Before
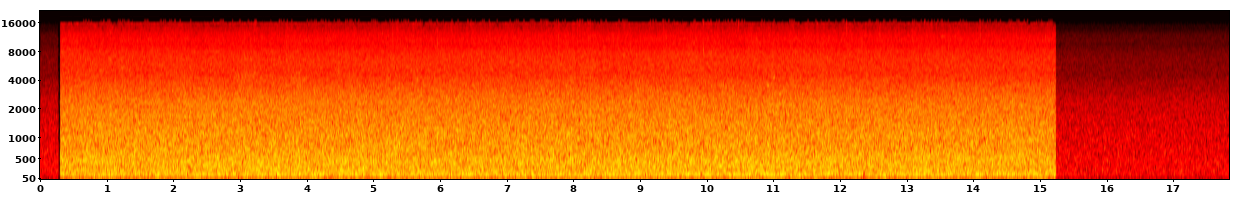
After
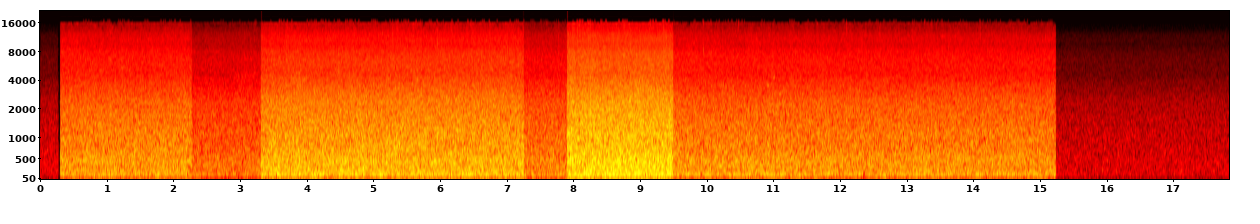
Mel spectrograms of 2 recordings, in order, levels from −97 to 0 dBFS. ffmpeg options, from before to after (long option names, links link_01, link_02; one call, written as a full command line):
ffmpeg -i in.wav -af "asetnsamples=nb_out_samples=441:pad=0,asendcmd='2.27 volume volume -10dB;3.31 volume volume 1dB;7.25 volume volume -6.5dB;7.9 volume volume 6dB;9.49 volume volume -4dB',volume=-3dB" out.wav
